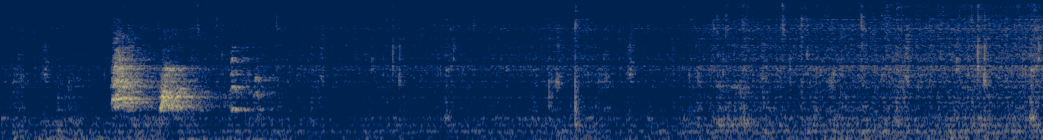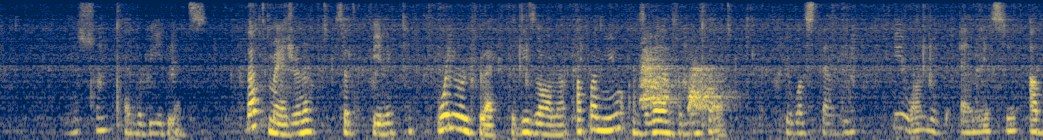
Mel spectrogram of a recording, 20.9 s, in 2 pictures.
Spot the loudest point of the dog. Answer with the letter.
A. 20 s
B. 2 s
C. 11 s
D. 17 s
D.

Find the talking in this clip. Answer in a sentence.
The talking can be heard from 11.1 to 20.8 s.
